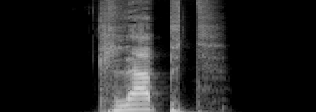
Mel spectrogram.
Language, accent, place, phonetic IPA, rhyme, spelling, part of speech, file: German, Germany, Berlin, [klapt], -apt, klappt, verb, De-klappt.ogg
- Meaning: inflection of klappen: 1. third-person singular present 2. second-person plural present 3. plural imperative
